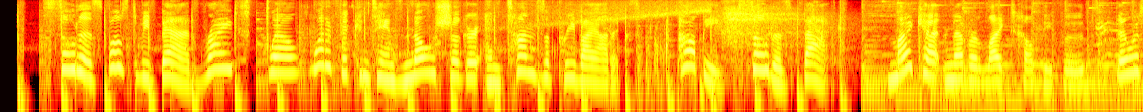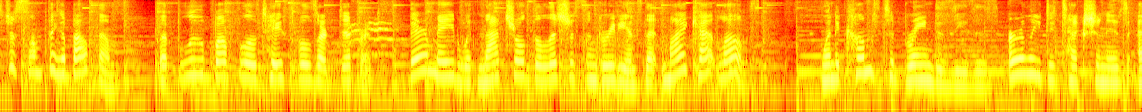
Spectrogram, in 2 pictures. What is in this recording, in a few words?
Commercial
